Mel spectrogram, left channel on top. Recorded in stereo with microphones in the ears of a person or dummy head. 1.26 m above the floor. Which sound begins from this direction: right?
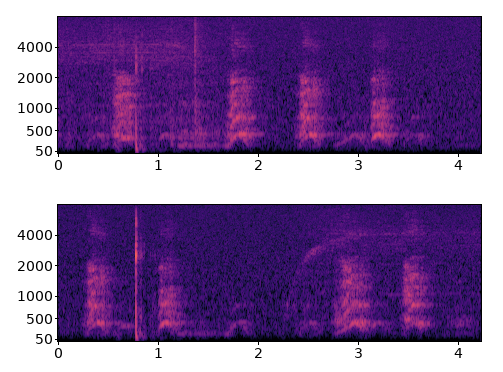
Tapping, at 0.8 s.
